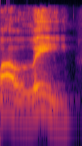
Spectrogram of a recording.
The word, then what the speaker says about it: além: Não só o termo além recebe acento por ser oxítono terminado em EM, mas também aquém. Isso é verdade, né? Então, sílaba tônica é a última, né?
